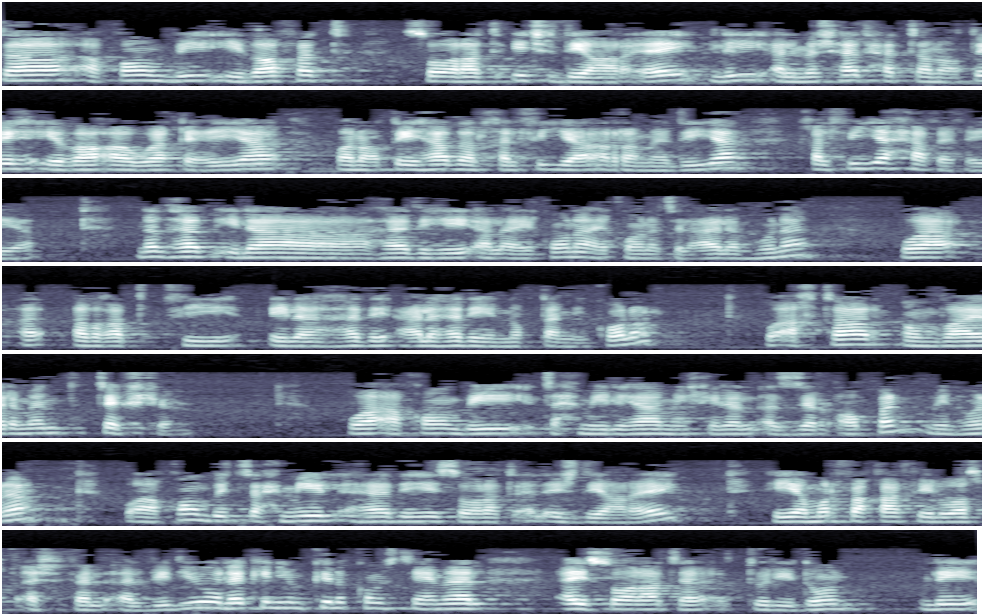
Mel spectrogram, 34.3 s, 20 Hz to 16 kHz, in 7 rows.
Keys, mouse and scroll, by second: 2.0 scroll down 2, 13.1 click, 17.4 click, 22.8 click.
